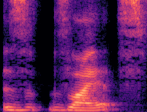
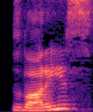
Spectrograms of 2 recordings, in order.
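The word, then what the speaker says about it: zlotys: David sides, handsome some ziets. Is that how you say it? Um, zlotties.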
